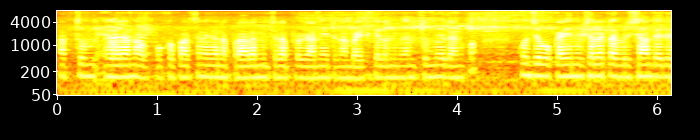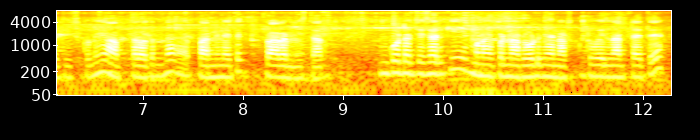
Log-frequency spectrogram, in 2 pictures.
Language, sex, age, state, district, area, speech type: Telugu, male, 30-45, Andhra Pradesh, Srikakulam, urban, spontaneous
